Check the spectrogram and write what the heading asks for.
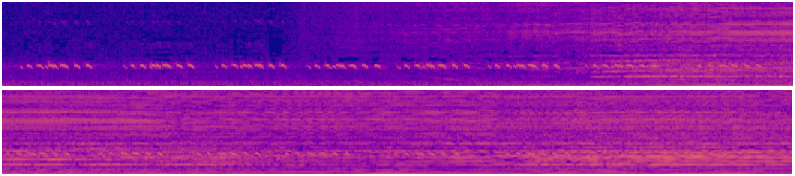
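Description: Regular cricket chirping, about three pulsed chirps every two seconds, over a low hum. About four seconds in, a steady drone with many overtones fades in and slowly swells beneath the chirps.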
